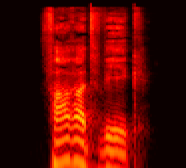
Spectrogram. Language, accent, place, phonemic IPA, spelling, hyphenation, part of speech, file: German, Germany, Berlin, /ˈfaːɐ̯ʁaːtˌveːk/, Fahrradweg, Fahr‧rad‧weg, noun, De-Fahrradweg.ogg
- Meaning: cycle track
